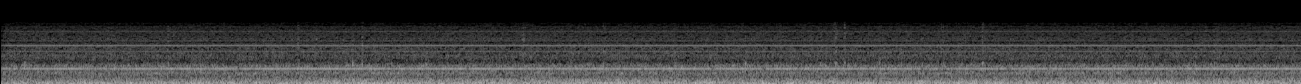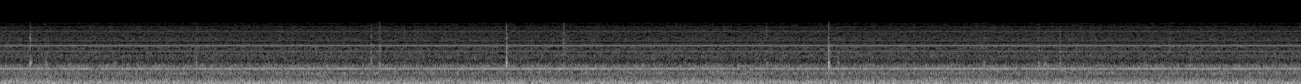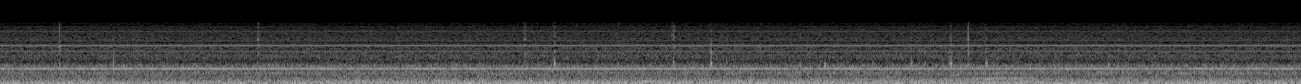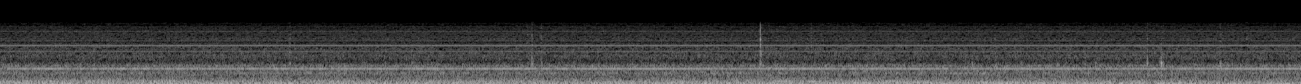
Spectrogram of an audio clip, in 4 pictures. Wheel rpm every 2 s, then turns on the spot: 0, 0, 0, 0, 0, 0, 0, 0, 0, 0, 0, 0, 0, 0, 0, 0, 0, 0, 0, 0, 0, 0, 0, 0, 0, 0.
none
